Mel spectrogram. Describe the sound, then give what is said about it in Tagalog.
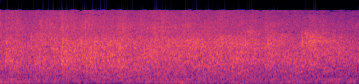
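Congregation clapping in praise of the Lord during a church service: fairly faint, continuous, dense applause with no talk, holding steady and easing slightly at the end. “Pwede bang palakpakan natin ang Panginoon?”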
